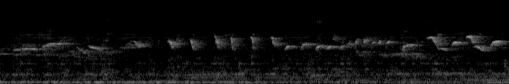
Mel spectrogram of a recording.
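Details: White-rumped shama in 'lepas trotol' style: fast, evenly repeated short notes in a rattling series, several per second, mixed with bright whistles, over a low hum.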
